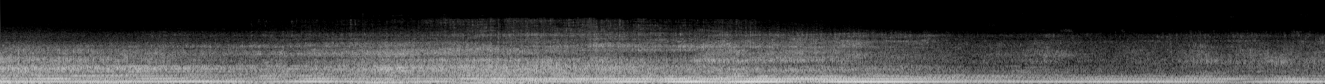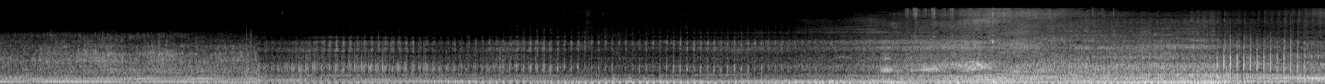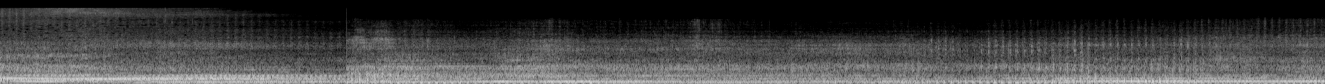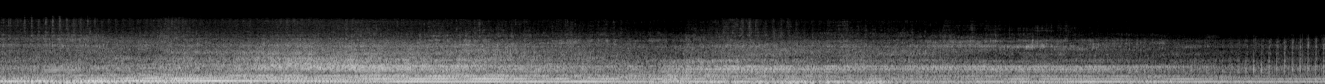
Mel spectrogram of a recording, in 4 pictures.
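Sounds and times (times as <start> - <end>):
helicopter engine passing: 0.0 - 53.0
sports car engine passing: 20.9 - 34.9, 39.7 - 52.7.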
